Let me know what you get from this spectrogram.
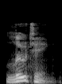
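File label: "luting", British English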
